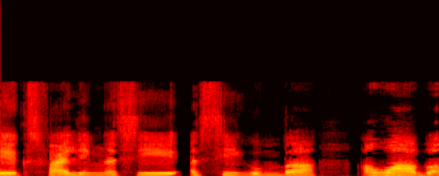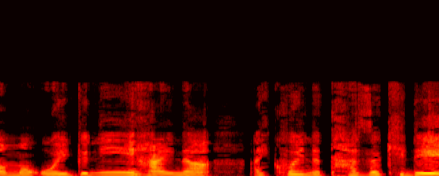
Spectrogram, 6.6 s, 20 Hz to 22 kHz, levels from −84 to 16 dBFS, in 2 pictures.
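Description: Speech with HE-AAC compression damage throughout: the treble above the crossover sounds copied upward, so s sounds turn gritty and metallic, with nothing above about 11.8 kHz. Unlike plain low-pass filtering, the top stays bright but false, likely from very low-bitrate coding around 16 kbps.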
